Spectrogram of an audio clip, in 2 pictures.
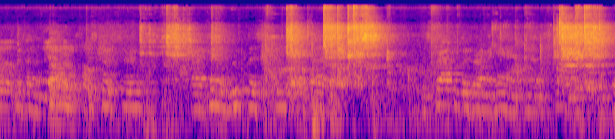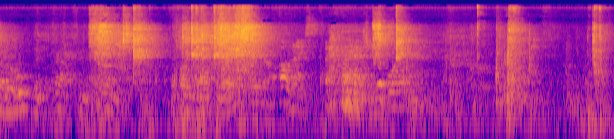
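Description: A man talks calmly nearby in a large echoing hall.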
